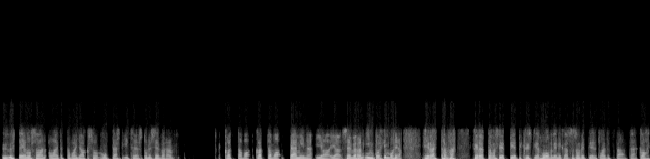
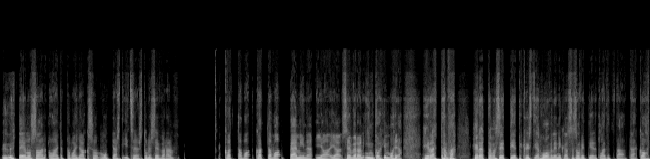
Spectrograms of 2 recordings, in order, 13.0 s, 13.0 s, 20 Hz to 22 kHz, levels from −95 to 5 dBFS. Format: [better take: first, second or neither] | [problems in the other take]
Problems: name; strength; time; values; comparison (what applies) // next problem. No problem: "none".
second | garbled, watery; badly; slightly in the second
